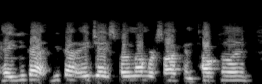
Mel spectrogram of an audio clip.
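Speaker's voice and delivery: nervous, fretful, worried, high anxious voice. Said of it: "he was so, so worried".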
